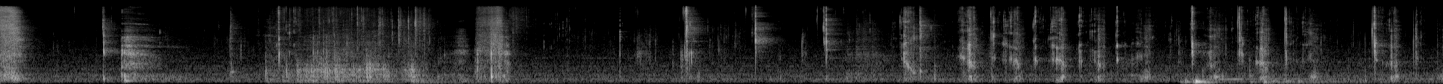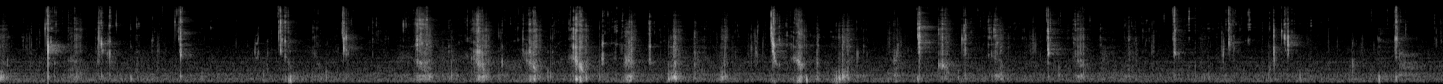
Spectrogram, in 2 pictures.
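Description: Close-miked chewing of a king crab seafood boil: steady mouth sounds with many small wet clicks and crunches, and one louder low thump about twelve seconds in.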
